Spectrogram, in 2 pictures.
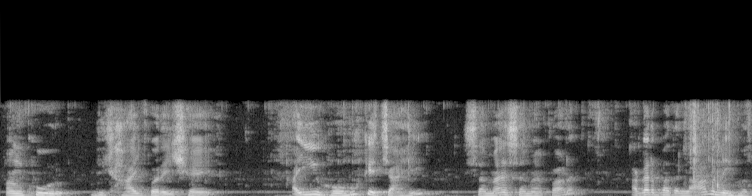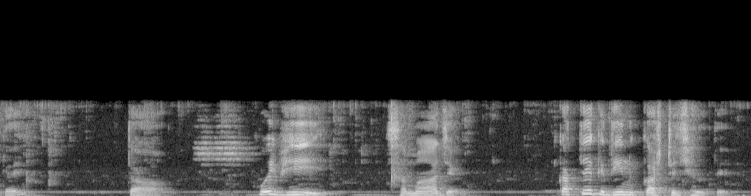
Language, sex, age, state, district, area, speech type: Maithili, male, 30-45, Bihar, Madhubani, rural, spontaneous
